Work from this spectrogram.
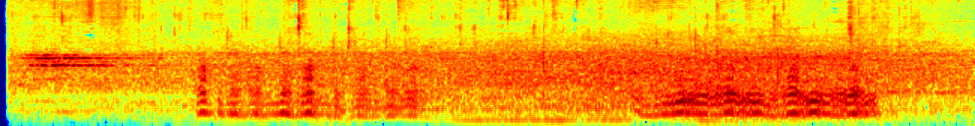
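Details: Stray mother cat caring for seven kittens, five of her own and two adopted orphans; low, quiet harmonic meows, one around the first second and a longer drawn-out one near the end, against a faint hum.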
